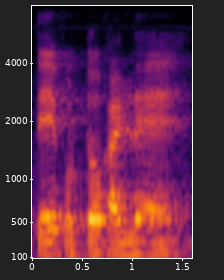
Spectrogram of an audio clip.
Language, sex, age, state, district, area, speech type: Goan Konkani, male, 30-45, Goa, Pernem, rural, spontaneous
